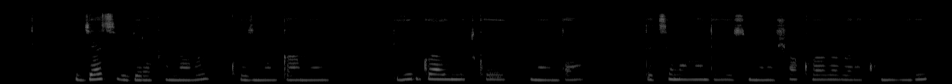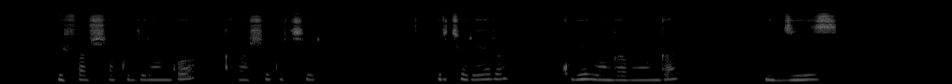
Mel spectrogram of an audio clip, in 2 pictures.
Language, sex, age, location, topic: Kinyarwanda, female, 18-24, Kigali, health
